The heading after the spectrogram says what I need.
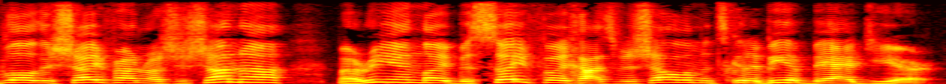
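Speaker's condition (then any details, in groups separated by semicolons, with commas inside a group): No condition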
